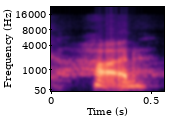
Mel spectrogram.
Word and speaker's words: Har: same time so hard it's spelled har but it's pronounced more like HUD so as you say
